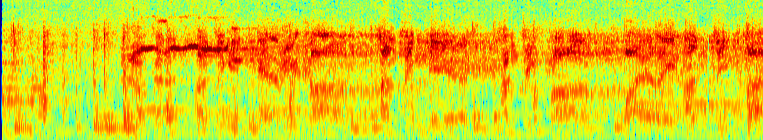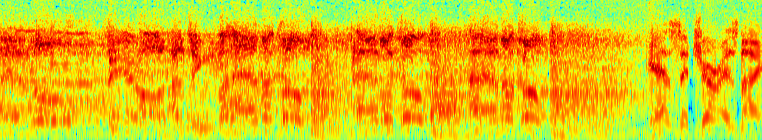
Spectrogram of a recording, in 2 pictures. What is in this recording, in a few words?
advert; Amaco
